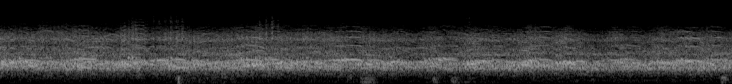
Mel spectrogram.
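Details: Autumn migration stopover on Hungary's Hortobágy steppe, with flocks of cranes streaming toward their roost sites from afternoon until after dark; a sustained, dense din of rattling, trumpeting calls, with a few faint clicks and knocks.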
